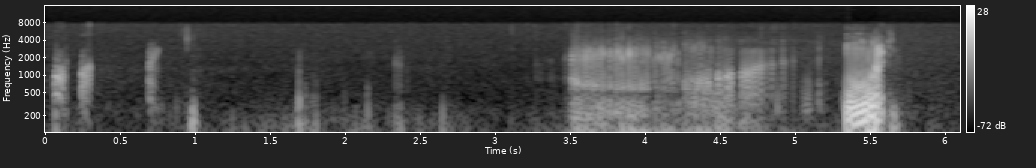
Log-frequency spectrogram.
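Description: Low gurgles and rumbling bursts from the belly, ending in a loud growl; hunger stomach growling, a normal finding.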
